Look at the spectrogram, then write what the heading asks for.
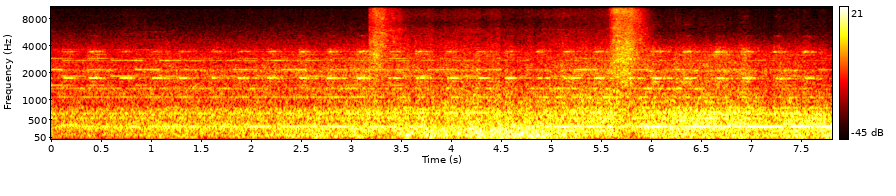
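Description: Diesel freight locomotive drawing nearer, its engine and train noise growing steadily louder, with a pulsing high-pitched tone throughout. Two short hissing bursts come about three and six seconds in.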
